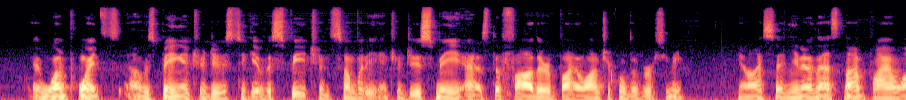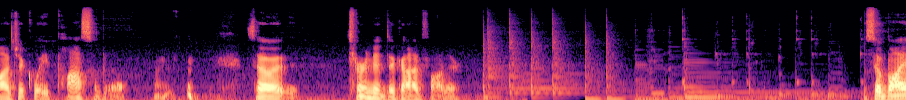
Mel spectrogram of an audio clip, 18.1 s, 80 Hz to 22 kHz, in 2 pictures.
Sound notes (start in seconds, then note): 10.6 laughs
